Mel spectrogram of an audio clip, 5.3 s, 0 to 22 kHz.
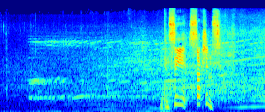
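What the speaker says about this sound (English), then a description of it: "So we'll turn it on. Here's the button." A 2021 Honda Odyssey's built-in vacuum cleaner whirs with a steady motor whine inside the minivan, continuing while someone talks over it.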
